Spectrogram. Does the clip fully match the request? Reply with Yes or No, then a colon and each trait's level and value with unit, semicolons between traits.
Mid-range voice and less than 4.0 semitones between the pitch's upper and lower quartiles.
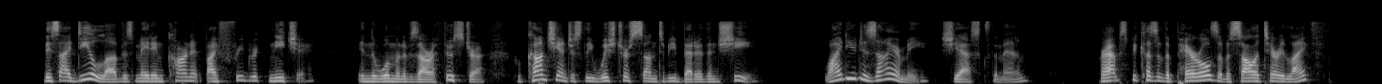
No: medium, 150 Hz; average, 5.1 semitones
